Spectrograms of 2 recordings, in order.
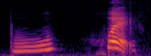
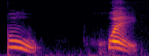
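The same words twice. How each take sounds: First: Bú huì, bu rising then hui falling; sandhi bu hui. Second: Bù huì, two falling tones, loud and punched; original bu hui. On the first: Teacher models the easier 不会. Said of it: "Much better and easier". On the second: Teacher exaggerates the hard original 不会. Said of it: "it's very hard to pronounce". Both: Shown as a demonstration.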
